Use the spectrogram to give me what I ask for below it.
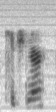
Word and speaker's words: Kitchener: I think it's pronounced Kitchener Toronto. Kitchener, yeah, absolutely.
